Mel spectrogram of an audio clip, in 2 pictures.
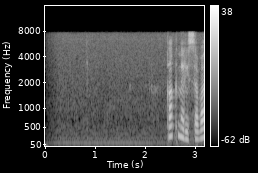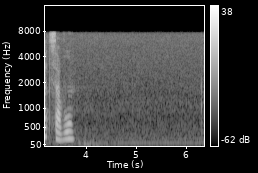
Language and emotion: Russian, neutral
